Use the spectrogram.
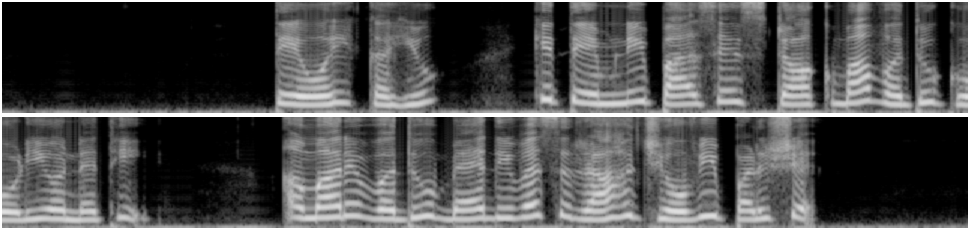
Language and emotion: Gujarati, sad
